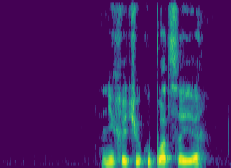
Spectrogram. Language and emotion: Russian, neutral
